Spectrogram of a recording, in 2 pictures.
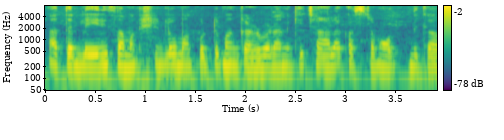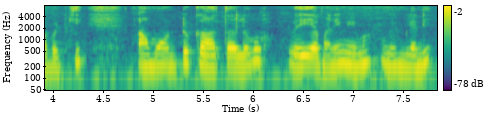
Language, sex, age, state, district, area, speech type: Telugu, female, 30-45, Telangana, Ranga Reddy, rural, spontaneous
